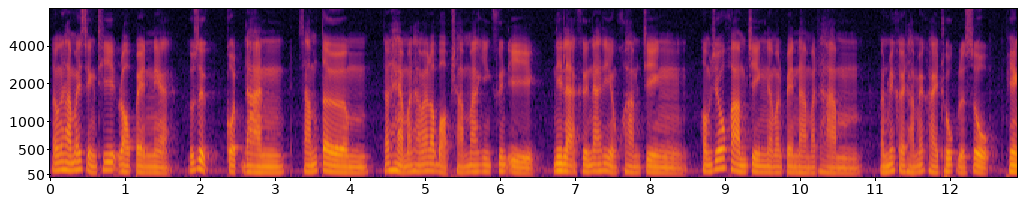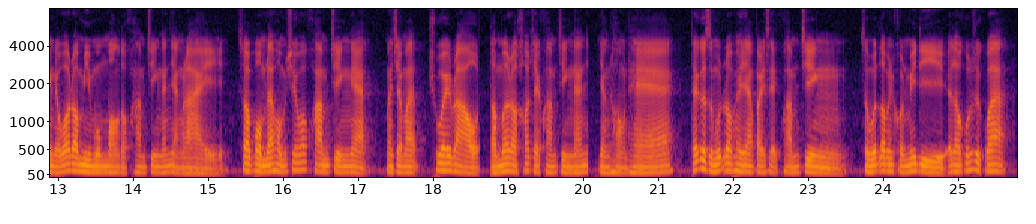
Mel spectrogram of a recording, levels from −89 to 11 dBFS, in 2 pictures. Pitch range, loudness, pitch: 100-120 Hz, -18 LUFS, 110 Hz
